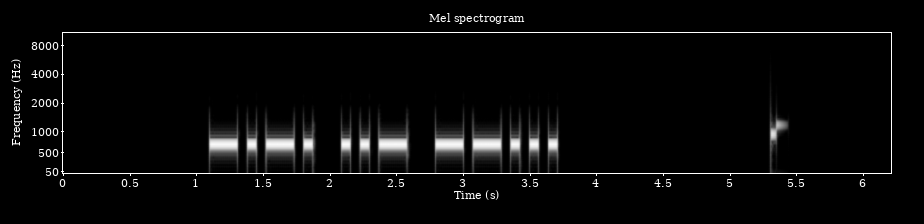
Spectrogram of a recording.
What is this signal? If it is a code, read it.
Morse code, heard as a keyed tone, about 17 wpm, 700 Hz. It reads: CU7
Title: Callsign Prefixes for Top 100 DXCC - 17wpm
